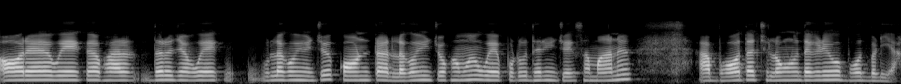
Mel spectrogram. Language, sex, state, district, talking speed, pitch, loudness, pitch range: Garhwali, female, Uttarakhand, Tehri Garhwal, 160 wpm, 195 Hz, -17 LUFS, 190-205 Hz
